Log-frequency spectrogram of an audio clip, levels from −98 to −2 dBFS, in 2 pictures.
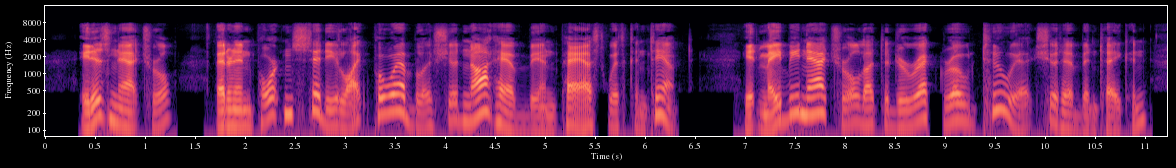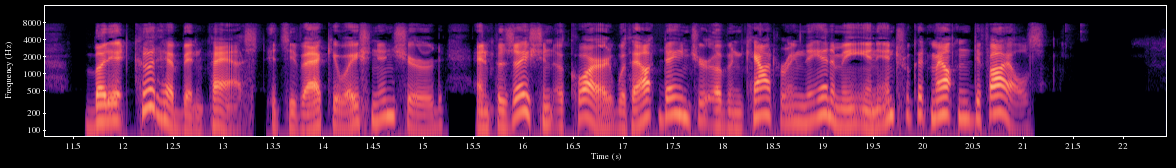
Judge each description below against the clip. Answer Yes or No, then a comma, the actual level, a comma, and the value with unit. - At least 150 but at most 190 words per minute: No, average, 140 wpm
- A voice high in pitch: No, medium, 140 Hz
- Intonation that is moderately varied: No, wide, 9.0 semitones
